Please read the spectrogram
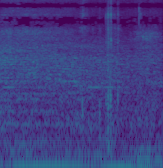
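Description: Steady low rumble of an idling vehicle engine.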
